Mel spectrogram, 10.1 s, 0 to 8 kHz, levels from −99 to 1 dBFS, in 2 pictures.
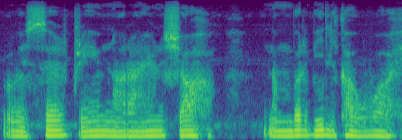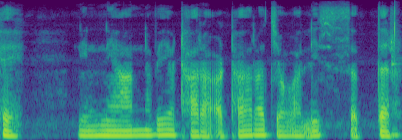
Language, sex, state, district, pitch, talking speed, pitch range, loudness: Hindi, male, Uttar Pradesh, Lalitpur, 105 Hz, 75 wpm, 100-110 Hz, -18 LUFS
